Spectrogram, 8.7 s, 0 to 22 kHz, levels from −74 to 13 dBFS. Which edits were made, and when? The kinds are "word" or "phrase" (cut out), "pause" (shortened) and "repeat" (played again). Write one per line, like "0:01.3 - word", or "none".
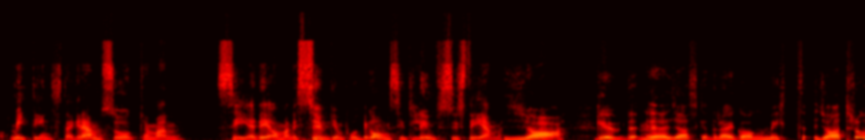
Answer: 0:03.6 - word
0:05.9 - word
